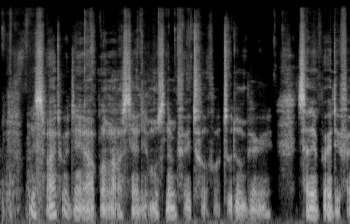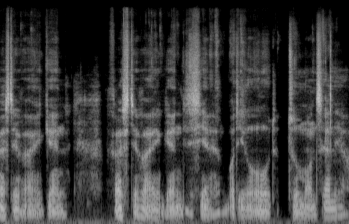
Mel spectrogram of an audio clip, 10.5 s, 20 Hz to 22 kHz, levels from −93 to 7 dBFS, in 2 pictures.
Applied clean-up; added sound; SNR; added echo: neural mask model Resemble Enhance denoiser.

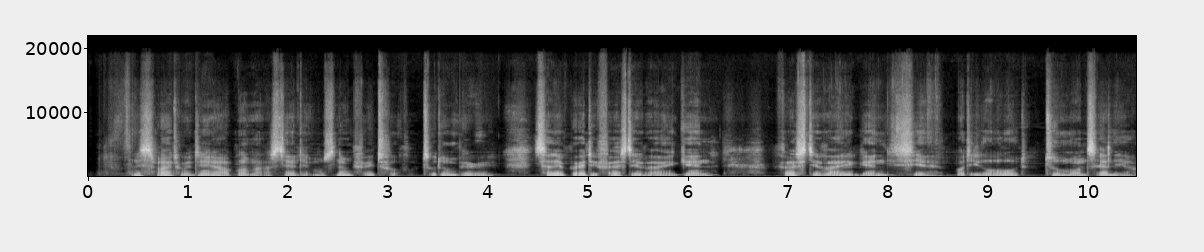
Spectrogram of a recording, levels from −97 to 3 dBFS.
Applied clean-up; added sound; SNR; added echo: neural mask model DeepFilterNet 3.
